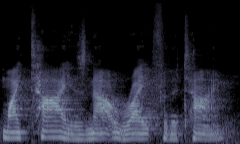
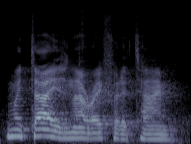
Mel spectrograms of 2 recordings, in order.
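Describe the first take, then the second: First: Said in the usual way. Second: Nasal, forward Fargo I sound; quicker Midwestern take, I pushed into the nose; Fargo accent. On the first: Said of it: "For instance". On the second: Shown as a demonstration. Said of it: "very far forward and nasally".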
